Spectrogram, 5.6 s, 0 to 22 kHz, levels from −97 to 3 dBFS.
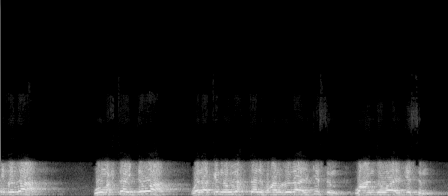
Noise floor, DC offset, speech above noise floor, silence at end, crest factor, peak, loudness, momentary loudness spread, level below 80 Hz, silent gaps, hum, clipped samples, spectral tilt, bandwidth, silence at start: -42 dBFS; 0.1%; 29 dB; 0.1 s; 10 dB; -2 dBFS; -13 LUFS; 8 LU; -48 dBFS; none; none; under 0.1%; -7.5 dB/octave; 4.1 kHz; 0 s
